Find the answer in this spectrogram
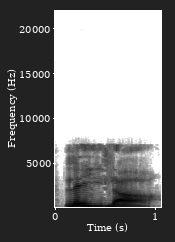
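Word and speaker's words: ليلى: Il y a le alif maqsoura à la fin, donc on prononce A. Moussa, Isa, Leila, Lubna.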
